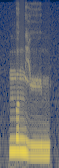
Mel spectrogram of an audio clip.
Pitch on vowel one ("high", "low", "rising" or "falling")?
high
